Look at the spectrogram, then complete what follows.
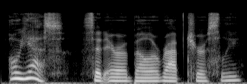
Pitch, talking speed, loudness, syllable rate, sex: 185 Hz, 120 wpm, -16 LUFS, 5.1 syllables/s, female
